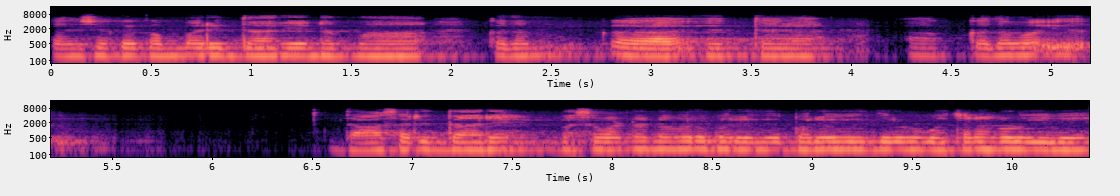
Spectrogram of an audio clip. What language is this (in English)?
Kannada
